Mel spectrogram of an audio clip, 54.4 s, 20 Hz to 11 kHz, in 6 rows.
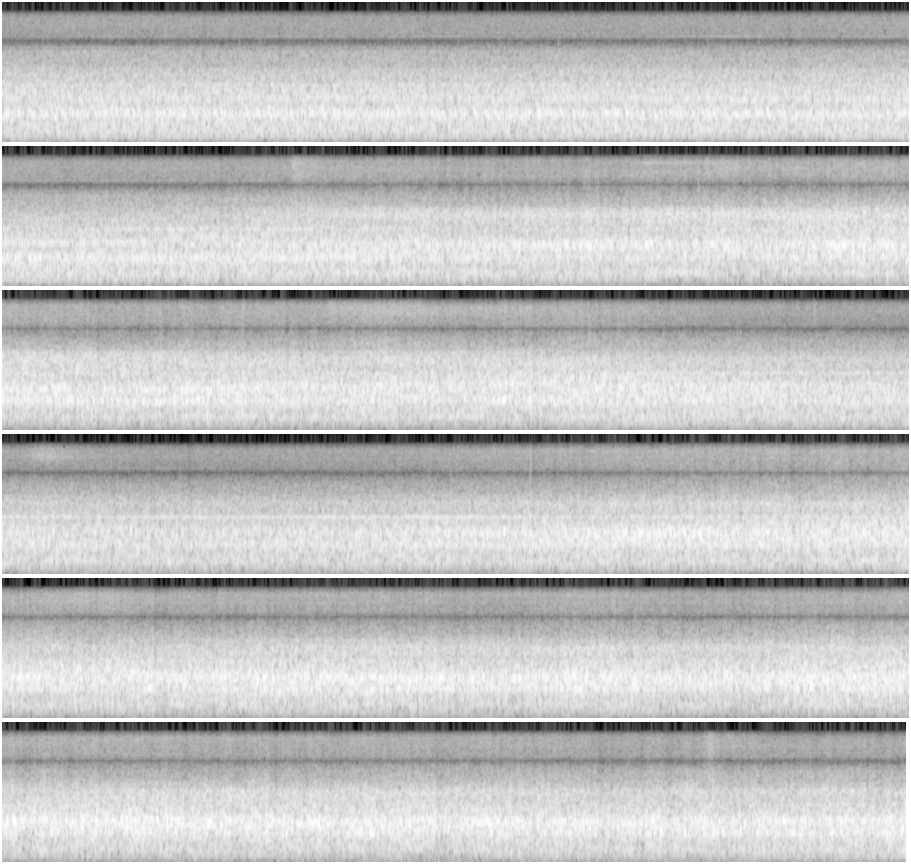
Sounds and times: Outside, urban or manmade: 0.0 - 54.3
Railroad car, train wagon: 0.0 - 54.3
Train: 0.0 - 54.3.

